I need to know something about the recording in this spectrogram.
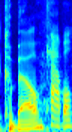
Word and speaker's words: Cabell: It was a Cabell. Cabell. Everybody pronounces that word differently. Well, that's the Virginia way. Some people up here call it Cabell, Cabell.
